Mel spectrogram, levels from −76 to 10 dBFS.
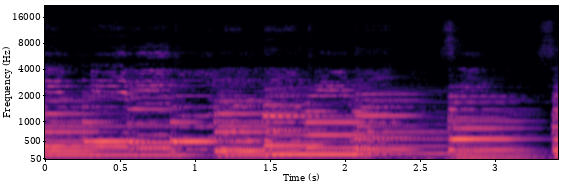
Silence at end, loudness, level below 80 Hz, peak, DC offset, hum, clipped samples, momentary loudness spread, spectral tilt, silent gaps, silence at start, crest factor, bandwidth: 0 s; -23 LUFS; -50 dBFS; -10 dBFS; under 0.1%; none; under 0.1%; 6 LU; -7.5 dB/octave; none; 0 s; 12 dB; 14.5 kHz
